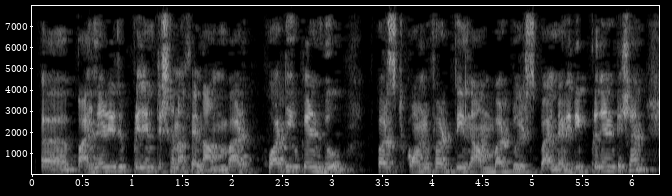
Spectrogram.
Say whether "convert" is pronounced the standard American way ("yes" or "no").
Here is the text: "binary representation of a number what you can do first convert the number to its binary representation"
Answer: no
